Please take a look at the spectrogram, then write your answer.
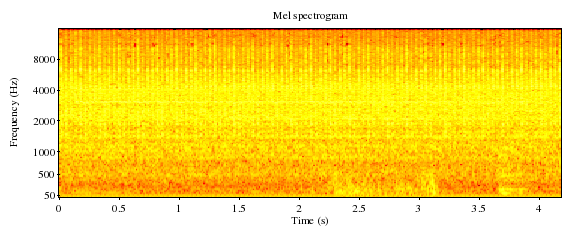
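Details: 2008 Honda Civic EX idling: uneven, irregular knock with a few louder thumps near the end, heard from the rear; owner says it comes at different times, source unclear.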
